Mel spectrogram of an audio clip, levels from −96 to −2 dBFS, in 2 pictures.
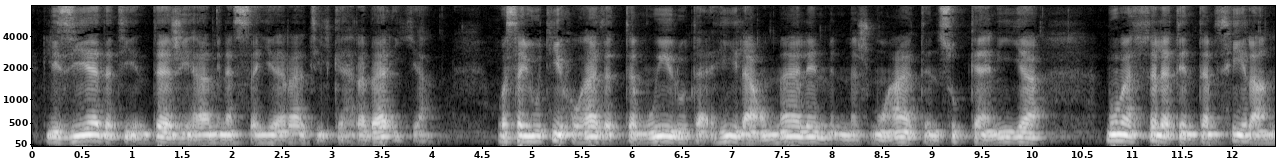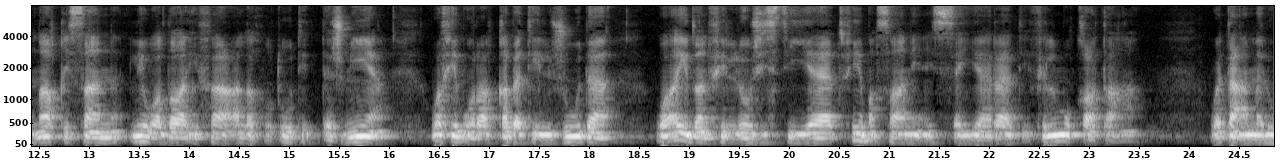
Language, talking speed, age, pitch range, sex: Arabic, 75 wpm, 50-69, 220-245 Hz, male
